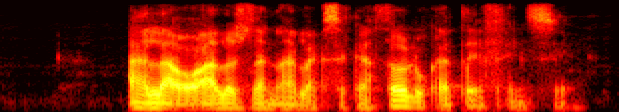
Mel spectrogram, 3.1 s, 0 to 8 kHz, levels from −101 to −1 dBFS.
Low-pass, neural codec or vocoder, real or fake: 7.2 kHz; codec, 24 kHz, 3 kbps, HILCodec; fake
